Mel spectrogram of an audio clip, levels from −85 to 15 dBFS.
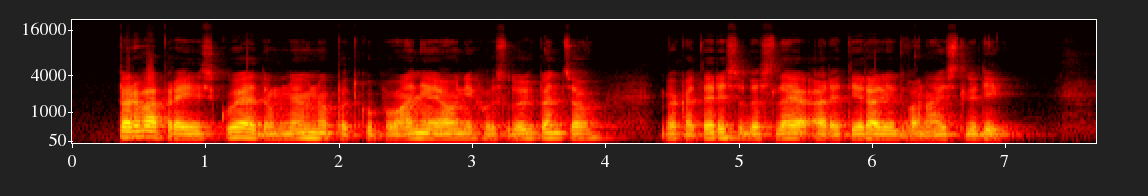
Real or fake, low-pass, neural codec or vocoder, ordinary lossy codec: fake; 19.8 kHz; vocoder, 48 kHz, 128 mel bands, Vocos; none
